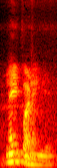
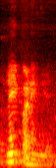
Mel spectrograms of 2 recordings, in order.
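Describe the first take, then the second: The two takes are said the same way.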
